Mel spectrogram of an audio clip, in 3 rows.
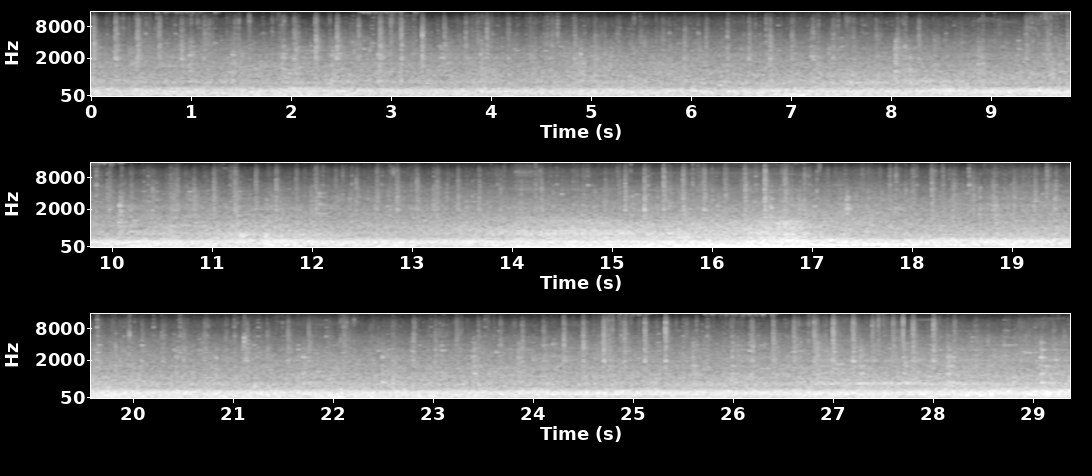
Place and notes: Lisbon, Belém, marina - masts in the wind - take two
another recording of the complex jiggling and clanging of the boats rigging in the marina.
Lisbon, Portugal, 27 September 2013, ~13:00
